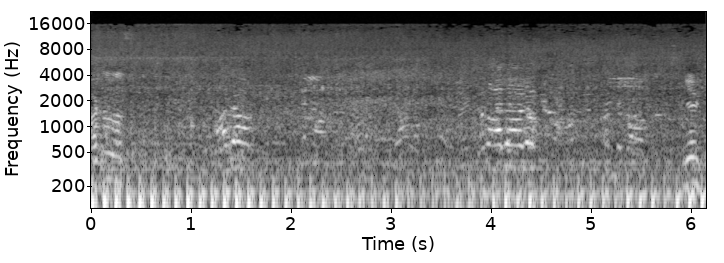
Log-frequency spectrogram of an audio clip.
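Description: Motorcycle engine idling close by, a steady rapid low pulse, with people talking over it.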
